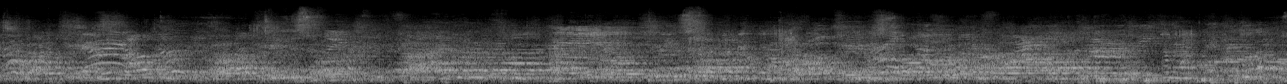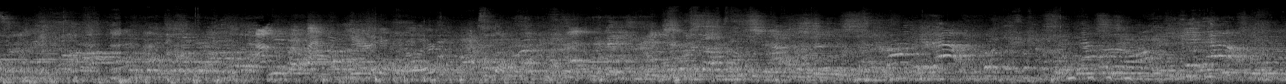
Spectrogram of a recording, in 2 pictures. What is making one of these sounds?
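Adults talk quietly in the background.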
